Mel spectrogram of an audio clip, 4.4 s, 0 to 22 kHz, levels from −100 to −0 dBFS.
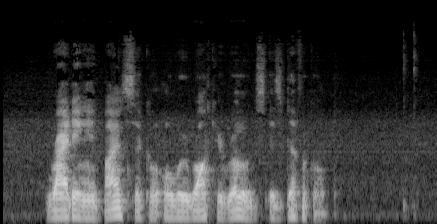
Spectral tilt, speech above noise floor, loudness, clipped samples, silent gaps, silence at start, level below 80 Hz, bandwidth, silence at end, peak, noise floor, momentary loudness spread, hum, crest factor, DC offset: -6.5 dB/octave; 37 dB; -25 LUFS; under 0.1%; none; 0.45 s; -50 dBFS; 11 kHz; 1.1 s; -4 dBFS; -62 dBFS; 12 LU; none; 24 dB; under 0.1%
